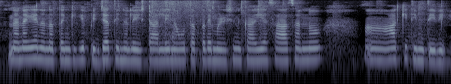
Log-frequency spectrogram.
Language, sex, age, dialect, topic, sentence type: Kannada, female, 18-24, Central, agriculture, statement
